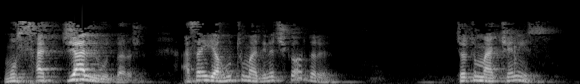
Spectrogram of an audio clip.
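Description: Very animated, his slightly high voice pushed and bright, a man lectures an audience on religion. He raises questions and supplies the answers himself, captured on a dull, lo-fi recording.

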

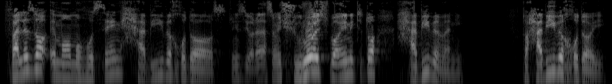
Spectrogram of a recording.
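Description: A man's voice: on the high side, expressive, a little mellow, highs cut off. A man giving a religious lecture, explaining step by step and asking his listeners rhetorical questions.

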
